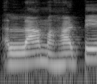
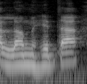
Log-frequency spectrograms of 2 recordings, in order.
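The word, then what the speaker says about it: लम्हेटा: तो India will build in लामहाटे, एक जगह है जबलपुर मध्य प्रदेश में, लम्हेता, अगर इसको शुद्ध उच्चारण इसको पढ़ें तो इसका ये होगा लम्हेता।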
